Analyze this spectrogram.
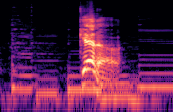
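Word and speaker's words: Getå: Gheta, which I'm almost positive is how you say it, is a town that's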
